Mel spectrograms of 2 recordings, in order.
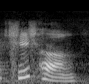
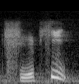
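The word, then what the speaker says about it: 驰骋: 美而言，所以娉婷不可以念成聘婷，而驰骋也不可以念成驰聘。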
